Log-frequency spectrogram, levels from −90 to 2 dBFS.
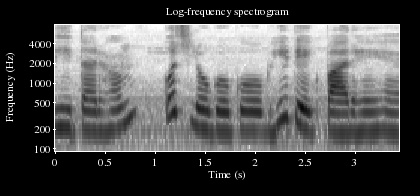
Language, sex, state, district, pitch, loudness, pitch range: Hindi, male, Chhattisgarh, Raipur, 190 Hz, -18 LUFS, 185-210 Hz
